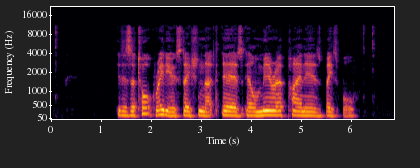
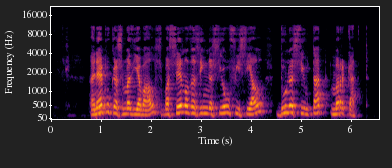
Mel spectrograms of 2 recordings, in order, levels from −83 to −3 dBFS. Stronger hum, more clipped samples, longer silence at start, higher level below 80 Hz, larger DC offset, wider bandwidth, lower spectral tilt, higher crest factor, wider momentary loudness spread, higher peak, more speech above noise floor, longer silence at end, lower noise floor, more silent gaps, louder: neither; neither; first, 1.35 s vs 0.8 s; about the same, -64 dBFS vs -68 dBFS; neither; about the same, 11.5 kHz vs 11.5 kHz; first, -6.5 dB/octave vs -5 dB/octave; about the same, 16 dB vs 18 dB; first, 15 LU vs 9 LU; first, -4 dBFS vs -8 dBFS; first, 62 dB vs 33 dB; first, 0.8 s vs 0.45 s; first, -81 dBFS vs -58 dBFS; neither; first, -19 LUFS vs -25 LUFS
